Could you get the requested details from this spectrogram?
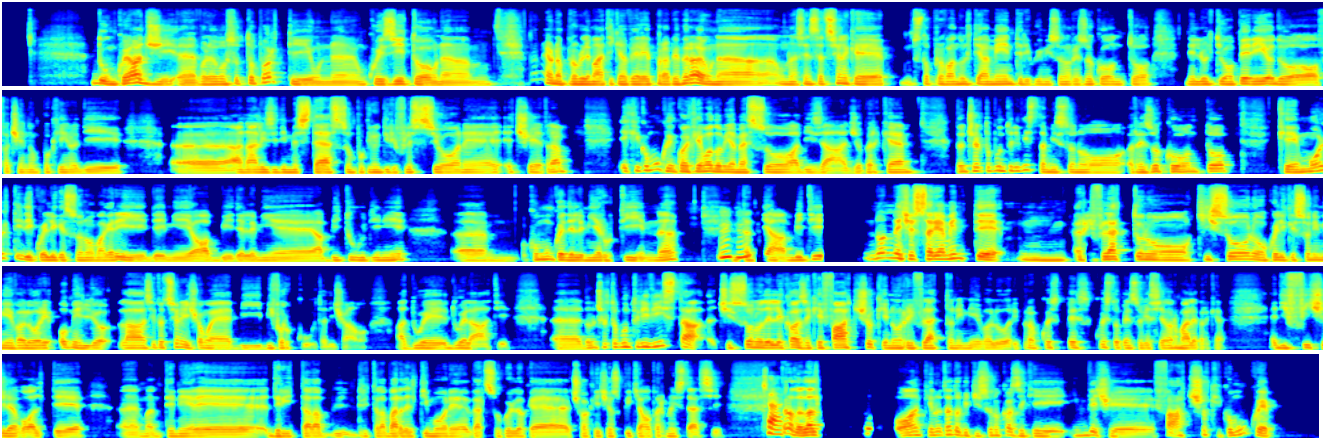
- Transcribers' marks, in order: "propria" said as "propia"; other background noise; unintelligible speech
- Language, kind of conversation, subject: Italian, advice, Come posso costruire abitudini quotidiane che riflettano davvero chi sono e i miei valori?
